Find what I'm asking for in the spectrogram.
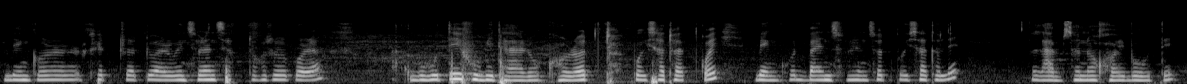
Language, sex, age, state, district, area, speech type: Assamese, female, 18-30, Assam, Barpeta, rural, spontaneous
